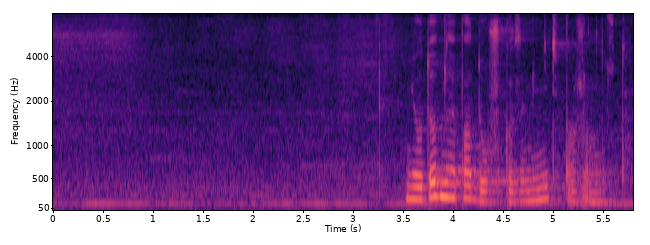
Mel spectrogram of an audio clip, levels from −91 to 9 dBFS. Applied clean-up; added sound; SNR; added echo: none; none; none; none.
